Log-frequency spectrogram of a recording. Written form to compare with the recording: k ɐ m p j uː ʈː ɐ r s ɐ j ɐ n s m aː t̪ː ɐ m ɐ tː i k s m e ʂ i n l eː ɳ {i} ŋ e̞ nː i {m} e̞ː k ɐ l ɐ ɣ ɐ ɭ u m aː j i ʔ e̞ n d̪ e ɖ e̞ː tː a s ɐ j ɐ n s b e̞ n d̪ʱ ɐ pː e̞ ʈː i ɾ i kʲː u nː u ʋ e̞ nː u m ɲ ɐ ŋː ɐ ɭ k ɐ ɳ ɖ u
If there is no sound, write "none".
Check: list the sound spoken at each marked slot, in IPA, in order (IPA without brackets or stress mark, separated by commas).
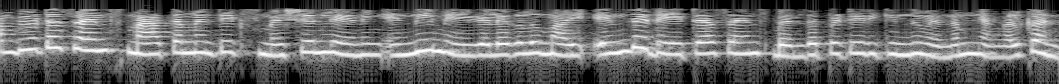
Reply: i, m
